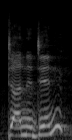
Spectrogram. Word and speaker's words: Dunedin: Can you pronounce that last city we're going to? Oh gosh, now I'm going to look bad. Dunedin.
